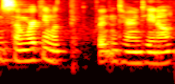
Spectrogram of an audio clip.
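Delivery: completely casual, relaxed delivery.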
